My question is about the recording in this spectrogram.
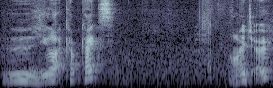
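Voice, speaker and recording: On an outdoor garden patio, a storytime host in her sixties reads a picture book aloud to young children, animated and sing-song, with questions for the listener. Her mid-range voice is gravelly and slow. The camera, a short distance away, catches background noise.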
